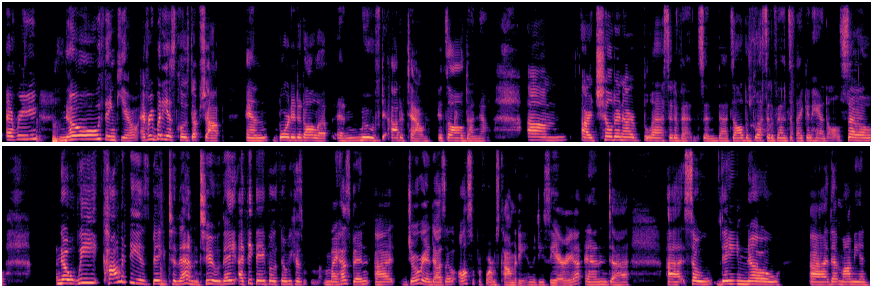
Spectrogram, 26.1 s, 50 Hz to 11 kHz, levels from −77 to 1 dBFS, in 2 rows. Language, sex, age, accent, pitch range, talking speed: English, female, 30-49, American, 195-235 Hz, 175 wpm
